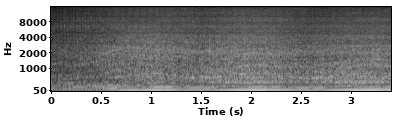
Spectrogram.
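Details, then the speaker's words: Suzuki SX4 with the electronic throttle drive (H-bridge) fuse pulled: revs surge and fall about once a second. The throttle sits at its spring-set limp-home position, hunting but still running. "I have no drive and the relative throttle position actually opens a wee bit there you can see it again here in the car obviously hunting not ideal but better than dead in the water I guess"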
